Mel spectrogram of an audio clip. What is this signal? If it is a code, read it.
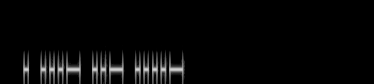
Morse code, heard as a keyed tone, about 28 wpm, 700 Hz. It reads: EVU4
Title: All Cut Numbers - 4-Digit 28wpm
